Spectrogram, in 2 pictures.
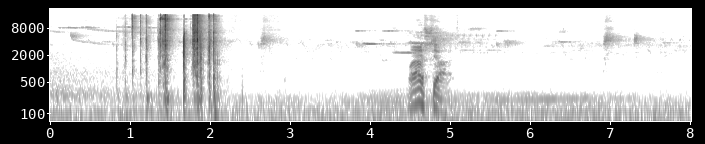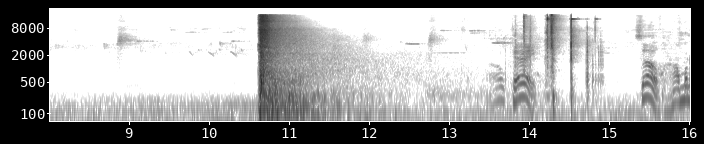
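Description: A rifle bolt clicks and clacks as it is cycled.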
